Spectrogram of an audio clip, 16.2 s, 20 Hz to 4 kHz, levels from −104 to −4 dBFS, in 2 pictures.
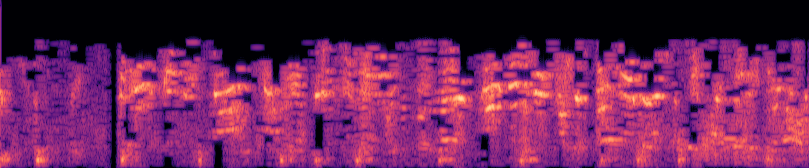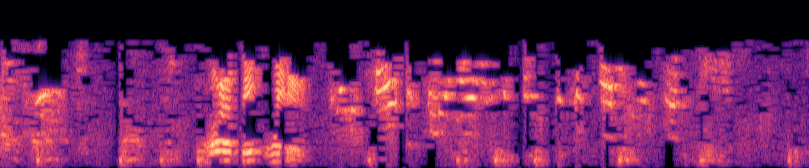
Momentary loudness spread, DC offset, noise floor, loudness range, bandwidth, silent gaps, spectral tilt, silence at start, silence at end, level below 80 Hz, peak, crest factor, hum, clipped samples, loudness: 19 LU; under 0.1%; -50 dBFS; 8 LU; 3.2 kHz; none; -3 dB/octave; 0 s; 0.15 s; -76 dBFS; -2 dBFS; 22 dB; none; under 0.1%; -22 LUFS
